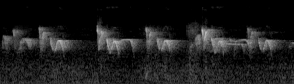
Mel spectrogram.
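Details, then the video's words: Contest-trained scarlet-backed flowerpecker in captivity at Long Thành, Vietnam, delivering rapid, high-pitched, clipped descending notes grouped into short twittery phrases about every half second. "Chim Sâu Đầu Đỏ Hót Đấu"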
